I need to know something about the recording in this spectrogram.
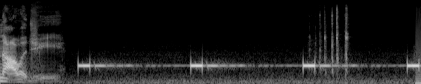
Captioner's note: beeping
